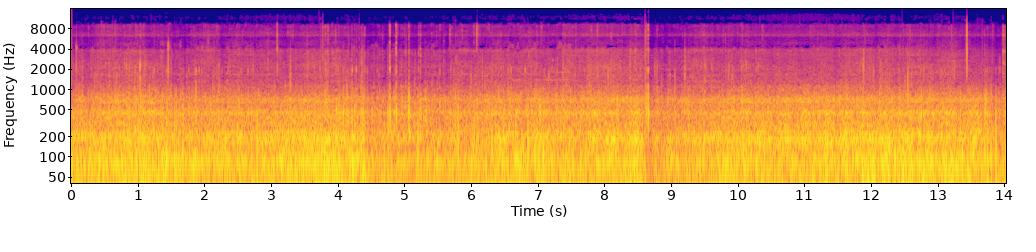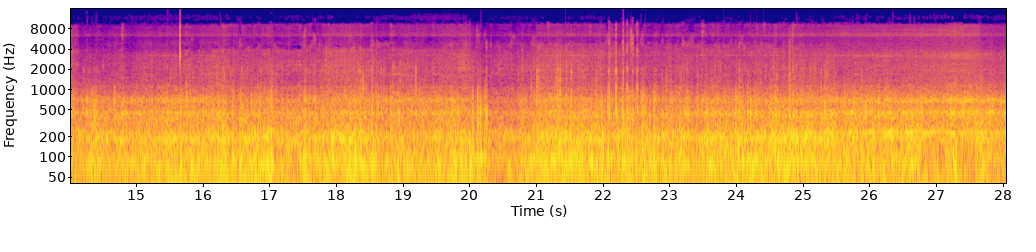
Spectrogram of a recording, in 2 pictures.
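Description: Steady, muffled rumble of a mountain bike ridden fast along a dirt trail, picked up by a camera riding along: tyre noise and wind on the microphone, with scattered knocks from bumps in the trail.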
